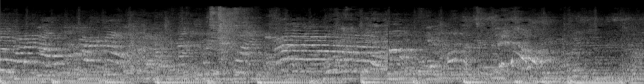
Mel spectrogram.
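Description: A group of young children chattering and calling out excitedly over loud music with a steady bass beat.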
